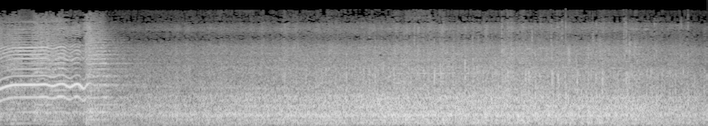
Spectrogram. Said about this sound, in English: As the dancers danced and the music played to its second ending, joining the applause from the outdoor crowd was a Metrorail train running on its tracks above the makeshift stage.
